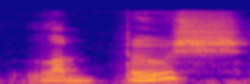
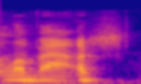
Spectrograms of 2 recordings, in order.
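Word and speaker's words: La Bouche: Number six, Be My Lover by LaBouche. – Yeah. – I keep wanting to pronounce that and say LaBouche. It's not LaBouche. It's LaBouche.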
